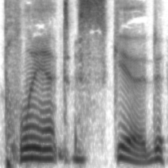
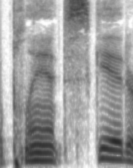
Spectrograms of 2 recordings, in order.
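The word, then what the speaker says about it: Plantskydd: It's spelled plant, P-L-A-N-T, and it's all one word, S-K, YDD. So plant skid or skide.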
